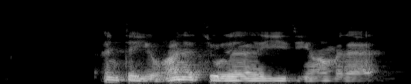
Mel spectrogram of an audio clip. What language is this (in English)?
Kabyle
